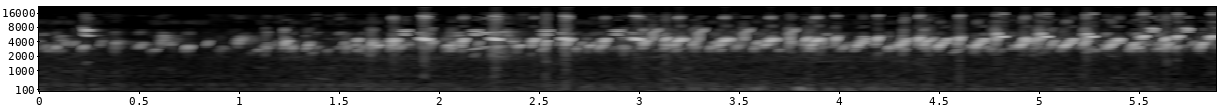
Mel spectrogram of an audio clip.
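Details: European goldfinch singing in a loud voice to stimulate other goldfinches: the song starts softly, then builds into a fast, continuous, bright twitter of high, tinkling and buzzy notes.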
